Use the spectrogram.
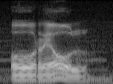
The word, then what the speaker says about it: Aureole: telah tiba di aureole Oh ternyata gitu cara sebut namanya aureole ya selama ini gua kira tuh bacanya aureole Omega terus cara baca Yang benar kayak gimana oreol oreol di sini nama aureolenya dibaca oreol berarti oreol Omega oreol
